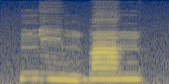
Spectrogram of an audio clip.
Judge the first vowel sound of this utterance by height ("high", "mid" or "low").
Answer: high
